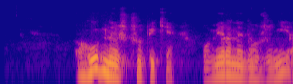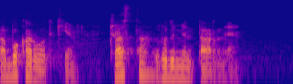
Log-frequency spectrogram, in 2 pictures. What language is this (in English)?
Belarusian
